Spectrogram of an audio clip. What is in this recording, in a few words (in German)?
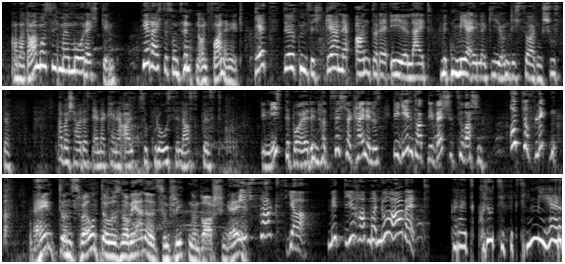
Audiobook Bavarian German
